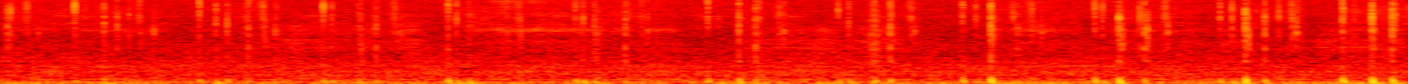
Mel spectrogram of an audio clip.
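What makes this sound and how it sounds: A ping pong paddle with a wooden blade and rubber faces is tapped with the fingertips in quick, uneven bursts. Each tap gives a soft, dull, low thump with a faint bright click and no ring.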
